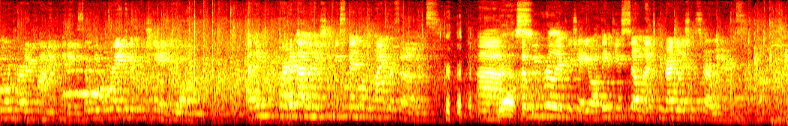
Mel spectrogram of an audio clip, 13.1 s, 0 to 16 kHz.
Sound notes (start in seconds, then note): 3.5 applause; 7.3 laughter; 11.9 audience applauding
